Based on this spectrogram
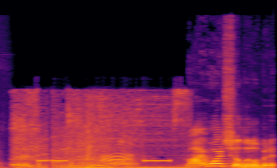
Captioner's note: grunts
